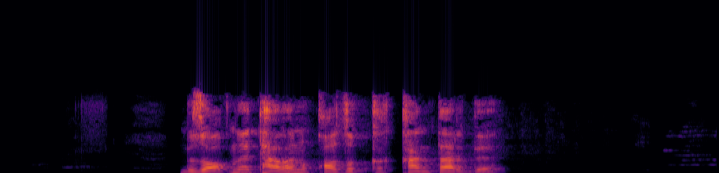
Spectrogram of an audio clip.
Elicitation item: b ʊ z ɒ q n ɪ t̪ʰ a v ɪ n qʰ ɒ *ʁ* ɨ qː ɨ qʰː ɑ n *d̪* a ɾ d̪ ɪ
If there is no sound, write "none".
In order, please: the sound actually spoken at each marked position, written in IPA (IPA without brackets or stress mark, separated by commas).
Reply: z, t̪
